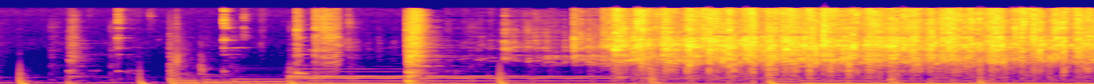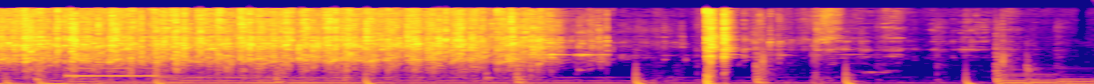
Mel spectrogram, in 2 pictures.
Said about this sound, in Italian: Aggiungiamo il ghiaccio e iniziamo a shakerare.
